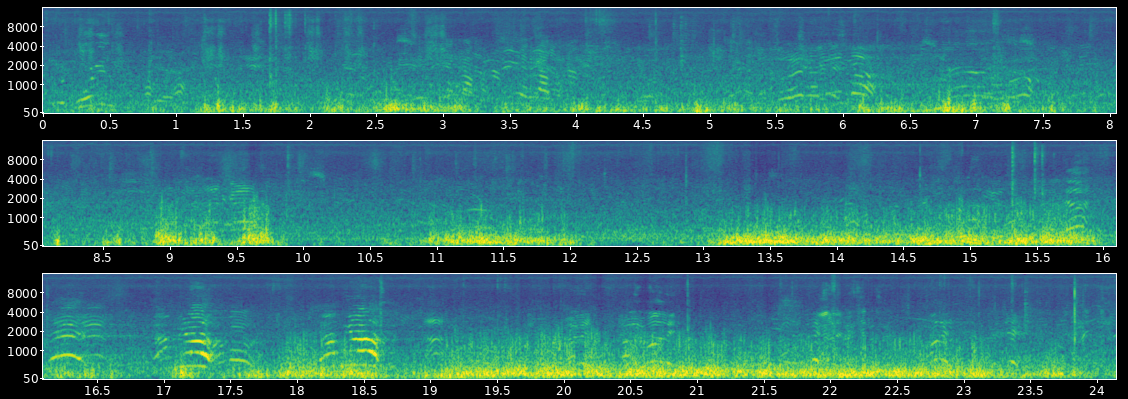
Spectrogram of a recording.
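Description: Young men shout to each other across an open field, heard from a distance.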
